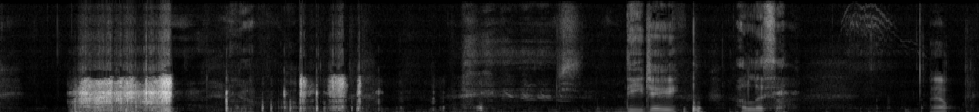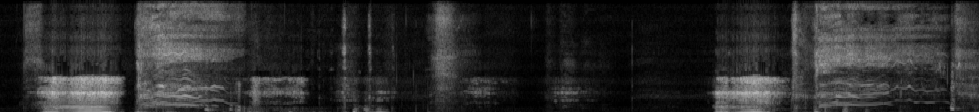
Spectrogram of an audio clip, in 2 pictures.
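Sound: person snoring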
